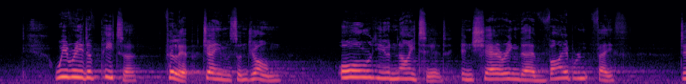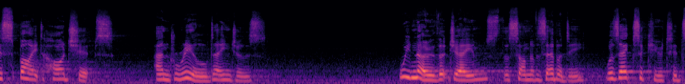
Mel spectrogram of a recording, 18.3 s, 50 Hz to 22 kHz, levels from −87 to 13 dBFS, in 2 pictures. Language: English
